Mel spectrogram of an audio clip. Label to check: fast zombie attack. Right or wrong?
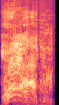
Right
